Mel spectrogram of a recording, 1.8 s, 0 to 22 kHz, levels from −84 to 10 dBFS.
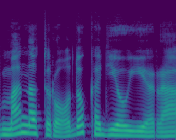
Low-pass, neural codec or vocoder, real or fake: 19.8 kHz; autoencoder, 48 kHz, 128 numbers a frame, DAC-VAE, trained on Japanese speech; fake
